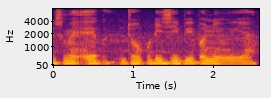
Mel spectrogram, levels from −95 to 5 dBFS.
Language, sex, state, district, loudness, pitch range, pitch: Hindi, male, Uttar Pradesh, Shamli, -15 LUFS, 115-125 Hz, 120 Hz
